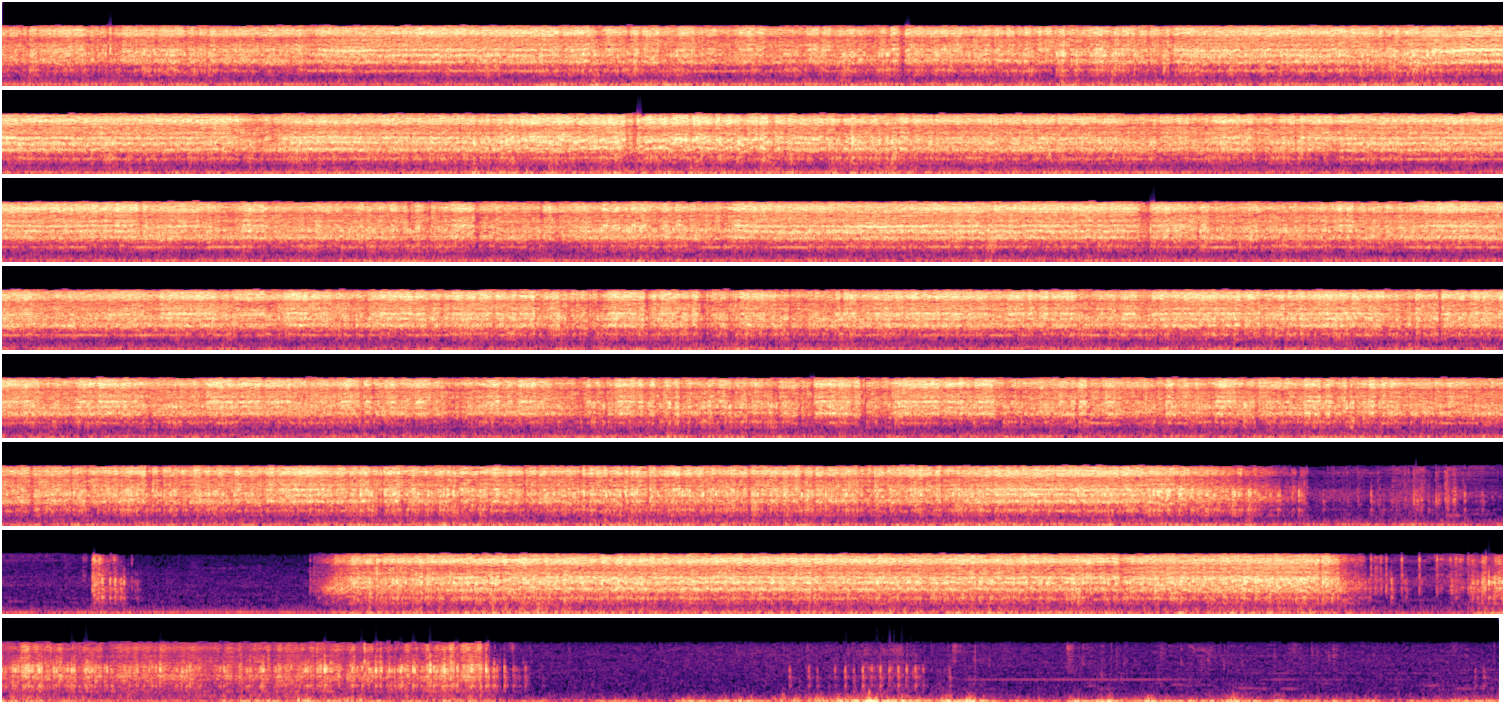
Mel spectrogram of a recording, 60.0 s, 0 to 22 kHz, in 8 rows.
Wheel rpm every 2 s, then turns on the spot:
160, 160, 160, 160, 160, 160, 160, 160, 160, 160, 160, 160, 160, 160, 160, 160, 160, 160, 160, 160, 160, 120, 0, 70, 160, 140, 30, 20, 0, 0.
52-56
